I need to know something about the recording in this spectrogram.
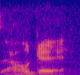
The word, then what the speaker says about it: algae: how do you say my brother always says al gay I say algae but it's British versus Americans so yeah yeah they're both correct so algae the use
